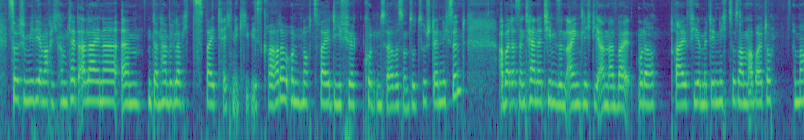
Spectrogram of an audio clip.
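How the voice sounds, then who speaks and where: A woman talks at a very fast pace. Her intonation stays flat and monotone. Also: fairly high pitch for a woman. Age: 20s. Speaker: media student and planetarium staff. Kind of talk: casual chat.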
